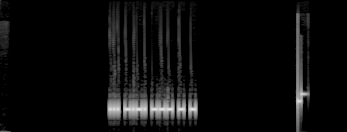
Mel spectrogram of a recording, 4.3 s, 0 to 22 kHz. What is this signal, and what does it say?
Morse code, heard as a keyed tone, about 47 wpm, 700 Hz. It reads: SCOTT
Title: USA Common Names - Max 5 Letters - 50wpm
